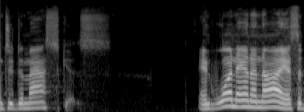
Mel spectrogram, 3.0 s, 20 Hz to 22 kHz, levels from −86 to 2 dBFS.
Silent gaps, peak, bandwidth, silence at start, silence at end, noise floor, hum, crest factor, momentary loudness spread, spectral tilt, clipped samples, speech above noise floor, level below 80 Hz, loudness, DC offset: none; -8 dBFS; 17.5 kHz; 0 s; 0 s; -75 dBFS; none; 20 dB; 22 LU; -4 dB/octave; under 0.1%; 49 dB; -76 dBFS; -25 LUFS; under 0.1%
